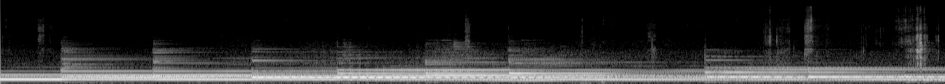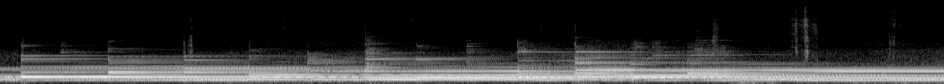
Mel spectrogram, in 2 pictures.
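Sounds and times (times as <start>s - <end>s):
bellflower sound: 0.1s - 18.8s.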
